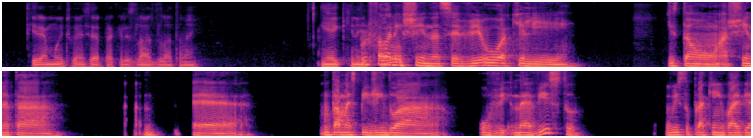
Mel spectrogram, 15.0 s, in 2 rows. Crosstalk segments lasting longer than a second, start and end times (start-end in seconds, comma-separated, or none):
none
